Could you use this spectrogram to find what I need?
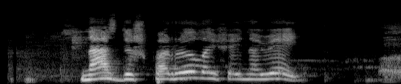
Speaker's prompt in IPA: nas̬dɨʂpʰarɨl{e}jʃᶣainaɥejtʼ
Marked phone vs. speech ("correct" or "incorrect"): incorrect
